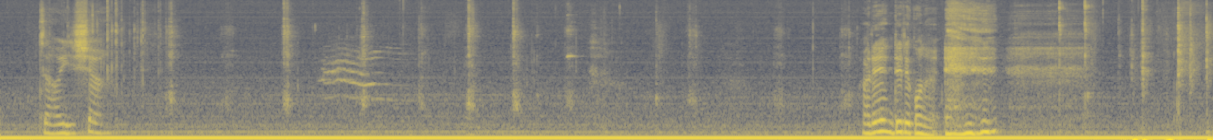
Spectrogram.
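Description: A young woman chews and bites into soft pastry close to a microphone.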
